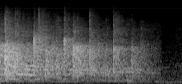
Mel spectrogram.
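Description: An audience at an exam-preparation guidance session for 10th-board students claps together in a burst of dense, crackling applause that gradually fades out over about two seconds.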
